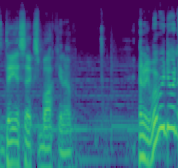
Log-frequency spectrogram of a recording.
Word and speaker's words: Deus Ex Machina: but the end is Deus Machina. Deus Ex Machina. Yeah. That's how it's usually pronounced, I believe, is Deus Ex Machina.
